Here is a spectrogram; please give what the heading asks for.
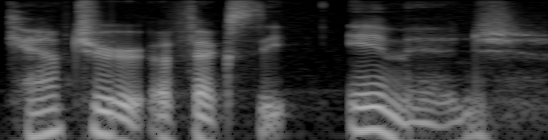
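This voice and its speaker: A man's voice: medium pitch, animated, slow, gravelly, a bit bright, breathy edge, no room sound. An older man thinking aloud as he programs, in a casual, hesitant mutter to himself. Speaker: programmer live-coding a mobile app. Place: small indoor room at a desk.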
